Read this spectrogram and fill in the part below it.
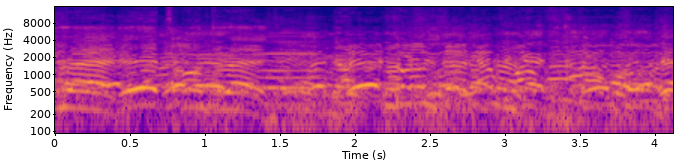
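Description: A middle-aged man speaks loudly and angrily up close.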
